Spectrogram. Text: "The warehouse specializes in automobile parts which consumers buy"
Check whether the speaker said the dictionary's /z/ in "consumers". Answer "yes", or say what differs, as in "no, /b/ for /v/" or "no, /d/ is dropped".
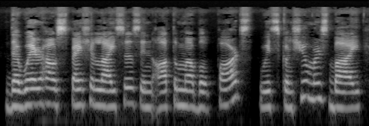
no, /s/ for /z/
